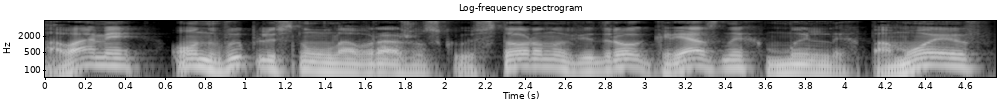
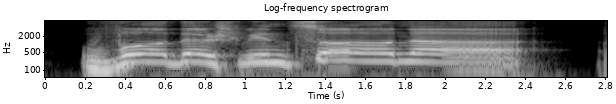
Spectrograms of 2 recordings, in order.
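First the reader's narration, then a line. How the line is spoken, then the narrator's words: Agonized collective howl. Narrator (Russian): Взвыли все, мгновенно покрываясь язвами, глубокими ранами, дымясь и едва не распадаясь на части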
